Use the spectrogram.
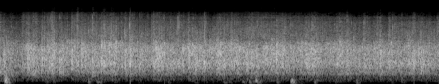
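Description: Loud, sustained audience applause for a guest fills the whole stretch, a dense steady wash of many hands clapping with no pauses.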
